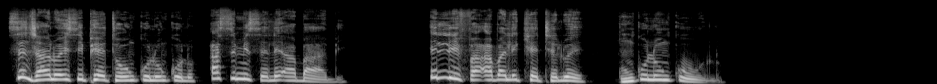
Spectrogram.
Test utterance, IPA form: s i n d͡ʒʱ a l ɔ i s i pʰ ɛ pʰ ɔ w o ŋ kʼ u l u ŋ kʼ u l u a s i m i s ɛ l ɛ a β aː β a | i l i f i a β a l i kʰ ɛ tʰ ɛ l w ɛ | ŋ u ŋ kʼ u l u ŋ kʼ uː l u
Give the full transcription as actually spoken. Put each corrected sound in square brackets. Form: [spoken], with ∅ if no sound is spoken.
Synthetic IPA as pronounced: s i n d͡ʒʱ a l ɔ i s i pʰ ɛ [tʰ] ɔ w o ŋ kʼ u l u ŋ kʼ u l u a s i m i s ɛ l ɛ a β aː β [i] | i l i f [a] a β a l i kʰ ɛ tʰ ɛ l w ɛ | ŋ u ŋ kʼ u l u ŋ kʼ uː l u

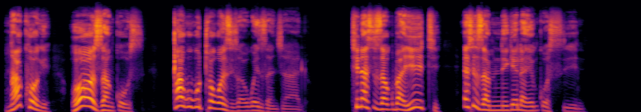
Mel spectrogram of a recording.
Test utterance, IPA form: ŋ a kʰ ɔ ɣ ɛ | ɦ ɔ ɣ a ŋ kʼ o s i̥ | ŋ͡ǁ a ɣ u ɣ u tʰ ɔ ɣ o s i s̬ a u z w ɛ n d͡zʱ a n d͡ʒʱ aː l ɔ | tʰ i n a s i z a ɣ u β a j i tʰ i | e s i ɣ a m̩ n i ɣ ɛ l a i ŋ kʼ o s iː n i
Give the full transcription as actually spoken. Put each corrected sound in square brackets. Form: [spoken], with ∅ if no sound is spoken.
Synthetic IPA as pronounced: ŋ a kʰ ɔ ɣ ɛ | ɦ ɔ [z] a ŋ kʼ o s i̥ | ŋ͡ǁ a ɣ u ɣ u tʰ ɔ ɣ o [z] i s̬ a u [ɣ] w ɛ n d͡zʱ a n d͡ʒʱ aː l ɔ | tʰ i n a s i z a ɣ u β a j i tʰ i | e s i [z] a m̩ n i ɣ ɛ l a [ɛ] ŋ kʼ o s iː n i

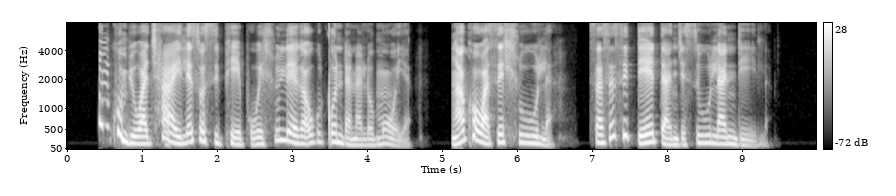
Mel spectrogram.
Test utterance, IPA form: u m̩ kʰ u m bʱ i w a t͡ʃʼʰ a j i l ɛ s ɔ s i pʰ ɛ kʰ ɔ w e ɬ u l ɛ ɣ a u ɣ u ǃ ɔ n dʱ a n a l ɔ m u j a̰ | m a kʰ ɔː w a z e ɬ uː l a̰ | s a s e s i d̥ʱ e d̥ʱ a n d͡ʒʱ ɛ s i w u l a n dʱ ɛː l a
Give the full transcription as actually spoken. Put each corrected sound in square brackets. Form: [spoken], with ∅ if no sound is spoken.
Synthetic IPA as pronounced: u m̩ kʰ u m bʱ i w a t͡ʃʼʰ a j i l ɛ s [o] s i pʰ ɛ [pʰ] ɔ w e ɬ u l ɛ ɣ a u ɣ u ǃ ɔ n dʱ a n a l ɔ m [ɔ] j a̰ | [ŋ] a kʰ [ɔ] w a [s] e ɬ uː l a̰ | s a s e s i d̥ʱ [ɛ] d̥ʱ a n d͡ʒʱ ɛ s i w u l a n dʱ ɛː l a

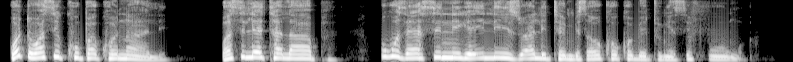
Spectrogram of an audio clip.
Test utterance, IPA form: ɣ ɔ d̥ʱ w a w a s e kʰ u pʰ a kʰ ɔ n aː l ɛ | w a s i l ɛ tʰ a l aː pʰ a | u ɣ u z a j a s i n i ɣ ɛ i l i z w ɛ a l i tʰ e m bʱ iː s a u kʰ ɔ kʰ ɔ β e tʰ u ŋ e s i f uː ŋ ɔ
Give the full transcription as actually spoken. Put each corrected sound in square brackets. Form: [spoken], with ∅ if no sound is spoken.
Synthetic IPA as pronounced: ɣ ɔ d̥ʱ w a w a s [i] kʰ u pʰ a kʰ ɔ n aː l ɛ | w a s i l ɛ tʰ a l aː pʰ a | u ɣ u z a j a s i n i ɣ ɛ i l i z w ɛ a l i tʰ e m bʱ [i] s a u kʰ ɔ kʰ ɔ β e tʰ u ŋ e s i f uː ŋ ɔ

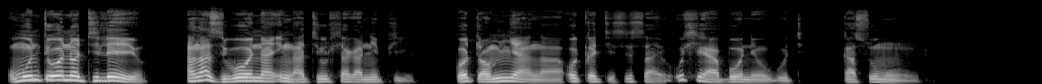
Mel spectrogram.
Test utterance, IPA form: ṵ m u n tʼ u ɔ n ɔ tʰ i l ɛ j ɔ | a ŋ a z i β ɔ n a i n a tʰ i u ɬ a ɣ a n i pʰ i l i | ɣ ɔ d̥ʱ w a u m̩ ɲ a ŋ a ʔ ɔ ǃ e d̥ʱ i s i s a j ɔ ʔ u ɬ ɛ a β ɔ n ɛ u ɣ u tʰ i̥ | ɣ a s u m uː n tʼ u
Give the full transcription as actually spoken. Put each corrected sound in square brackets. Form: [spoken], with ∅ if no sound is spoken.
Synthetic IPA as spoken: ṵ m u n tʼ u ɔ n [o] tʰ i l ɛ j ɔ | a ŋ a z i β ɔ n a i [ŋ] a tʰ i u ɬ a ɣ a n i pʰ i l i | ɣ ɔ d̥ʱ w a u m̩ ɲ a ŋ a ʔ ɔ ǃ e d̥ʱ i s i s a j ɔ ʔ u ɬ ɛ a β ɔ n ɛ u ɣ u tʰ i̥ | ɣ a s u m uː n tʼ u

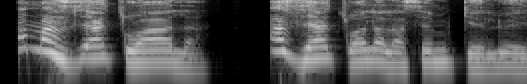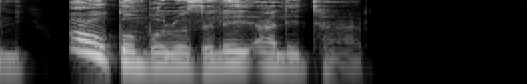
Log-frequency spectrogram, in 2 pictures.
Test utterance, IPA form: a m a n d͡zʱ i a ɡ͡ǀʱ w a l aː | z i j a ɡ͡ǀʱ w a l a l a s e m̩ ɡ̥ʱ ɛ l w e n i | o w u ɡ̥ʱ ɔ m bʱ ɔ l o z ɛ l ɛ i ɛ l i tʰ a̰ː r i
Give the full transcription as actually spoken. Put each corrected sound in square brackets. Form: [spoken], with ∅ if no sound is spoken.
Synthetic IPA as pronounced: a m a n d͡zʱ i a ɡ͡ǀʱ w a l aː | z i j a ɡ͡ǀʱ w a l a l a s e m̩ ɡ̥ʱ ɛ l w e n i | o w u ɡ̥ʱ ɔ m bʱ ɔ l [ɔ] z ɛ l ɛ i [a] l i tʰ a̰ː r i

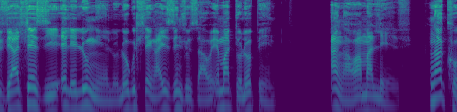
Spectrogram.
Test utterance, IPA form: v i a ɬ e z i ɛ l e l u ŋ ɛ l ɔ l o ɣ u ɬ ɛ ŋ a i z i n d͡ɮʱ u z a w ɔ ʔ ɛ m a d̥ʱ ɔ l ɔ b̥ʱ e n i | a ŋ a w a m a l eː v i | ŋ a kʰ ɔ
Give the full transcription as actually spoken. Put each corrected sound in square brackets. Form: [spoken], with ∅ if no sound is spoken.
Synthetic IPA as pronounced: v i a ɬ e z i ɛ l e l u ŋ ɛ l ɔ l o ɣ u ɬ ɛ ŋ a i z i n d͡ɮʱ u z a w ɔ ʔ ɛ m a d̥ʱ ɔ l ɔ b̥ʱ e n i | a ŋ a w a m a l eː v i | ŋ a kʰ ɔ

